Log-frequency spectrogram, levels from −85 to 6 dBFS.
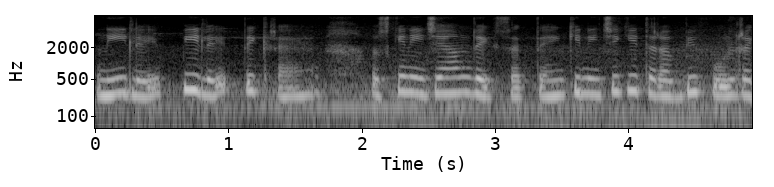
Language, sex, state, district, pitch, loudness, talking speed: Hindi, female, Bihar, Bhagalpur, 245 Hz, -27 LUFS, 205 wpm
